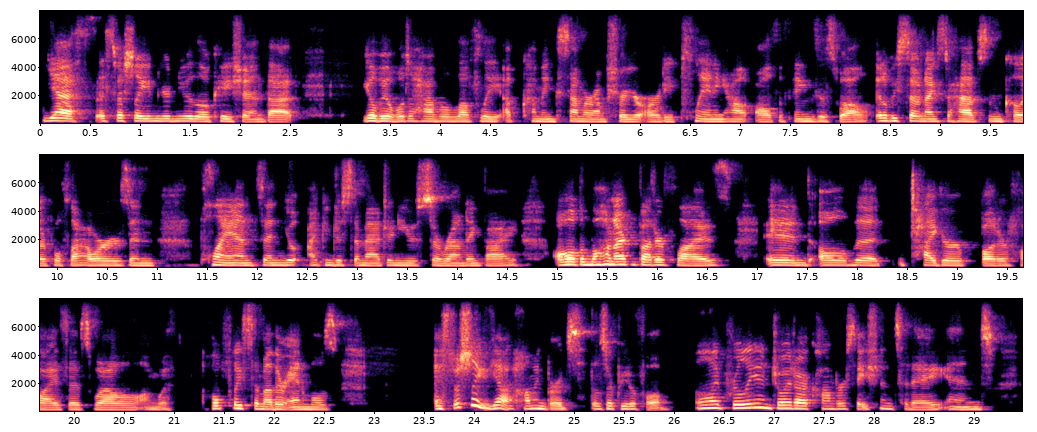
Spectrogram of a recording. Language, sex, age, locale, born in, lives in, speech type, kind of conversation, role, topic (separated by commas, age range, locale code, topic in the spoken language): English, female, 25-29, en-US, United States, United States, conversation, unstructured, none, What made you smile recently?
